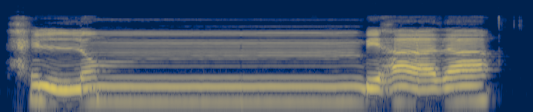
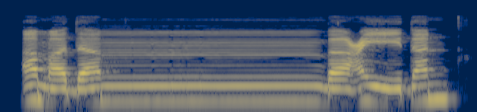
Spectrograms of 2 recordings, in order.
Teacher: अब इस मिसाल में आप देखें, यहाँ पर लाम के ऊपर तनवीन है और इस तनवीन के बाद बा है तो हम इस तनवीन को मीम के साथ मिलाकर गुन्ना करेंगे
